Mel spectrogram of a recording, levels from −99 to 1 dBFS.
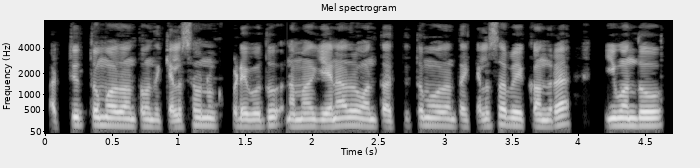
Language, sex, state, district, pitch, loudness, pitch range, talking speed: Kannada, male, Karnataka, Bijapur, 150 Hz, -18 LUFS, 140-160 Hz, 155 wpm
